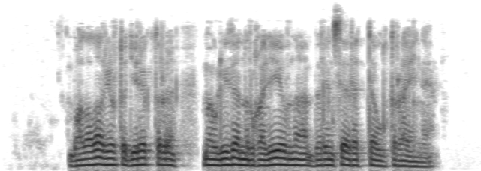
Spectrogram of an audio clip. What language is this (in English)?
Bashkir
